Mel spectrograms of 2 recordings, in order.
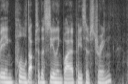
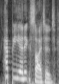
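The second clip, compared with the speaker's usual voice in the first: ordinary delivery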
